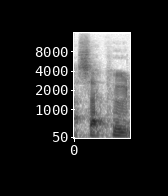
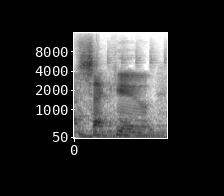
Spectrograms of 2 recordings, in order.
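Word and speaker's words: Sekou: guard you have uh saku to coin but that's that's definitely not how you say it but you have seku uh there playing at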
